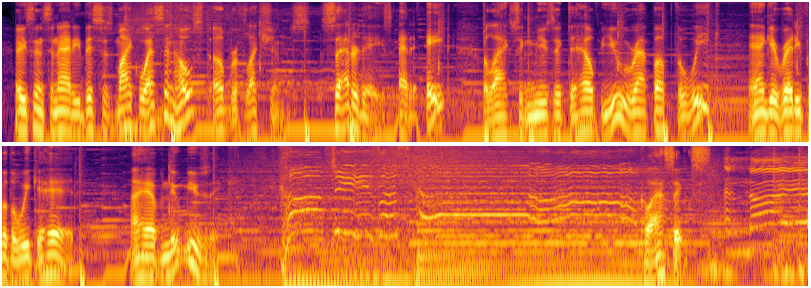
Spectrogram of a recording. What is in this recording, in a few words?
Promo; Reflections; new program alert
